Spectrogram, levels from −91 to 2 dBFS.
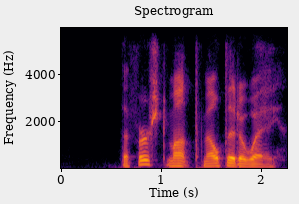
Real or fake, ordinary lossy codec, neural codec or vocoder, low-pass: fake; Opus, 32 kbps; codec, 16 kHz, 6 kbps, DAC; 5.4 kHz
